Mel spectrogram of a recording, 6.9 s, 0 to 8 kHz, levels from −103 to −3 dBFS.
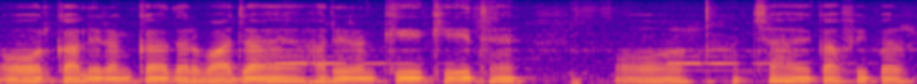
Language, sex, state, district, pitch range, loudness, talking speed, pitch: Hindi, male, Uttar Pradesh, Jyotiba Phule Nagar, 105-115 Hz, -31 LUFS, 150 wpm, 110 Hz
